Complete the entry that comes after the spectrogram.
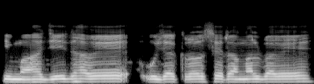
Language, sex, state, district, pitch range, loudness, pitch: Bhojpuri, male, Bihar, Saran, 125-130 Hz, -12 LUFS, 125 Hz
